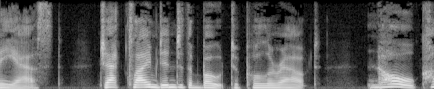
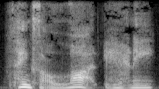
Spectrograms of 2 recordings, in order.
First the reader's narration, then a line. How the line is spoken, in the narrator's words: Jack whispered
